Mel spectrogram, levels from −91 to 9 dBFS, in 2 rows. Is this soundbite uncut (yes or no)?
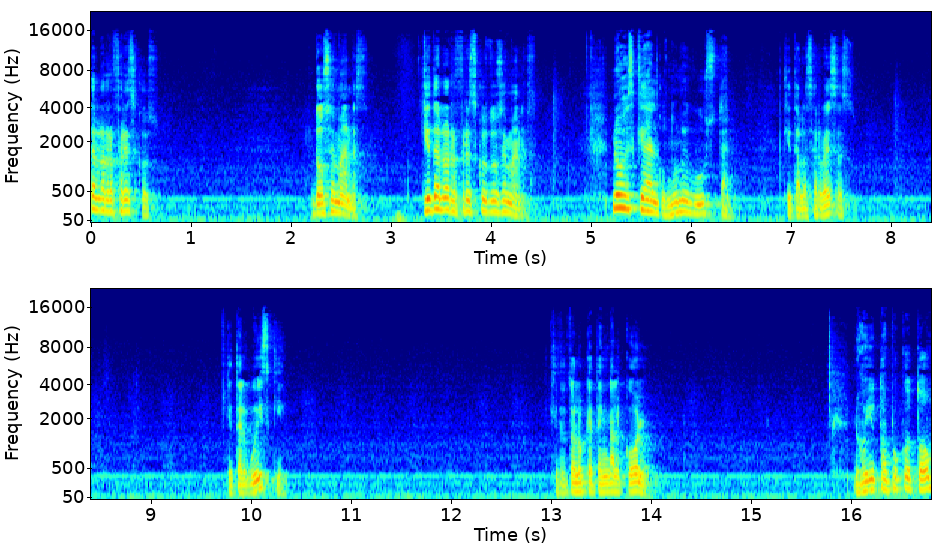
no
